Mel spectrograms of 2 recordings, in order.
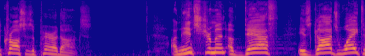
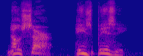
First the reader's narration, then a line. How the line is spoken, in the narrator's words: The little boy whispered again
